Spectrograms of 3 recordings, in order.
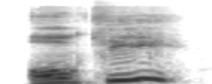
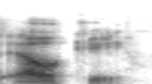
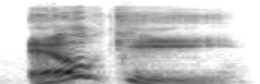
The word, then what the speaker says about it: Oelke: first e so Oki did I get that right or wrong close the O is actually silent it's elky elky yeah the O has no business being there well then why the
